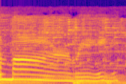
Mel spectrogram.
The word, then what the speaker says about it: mare: moon has a see how do you say the e it's a Mari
